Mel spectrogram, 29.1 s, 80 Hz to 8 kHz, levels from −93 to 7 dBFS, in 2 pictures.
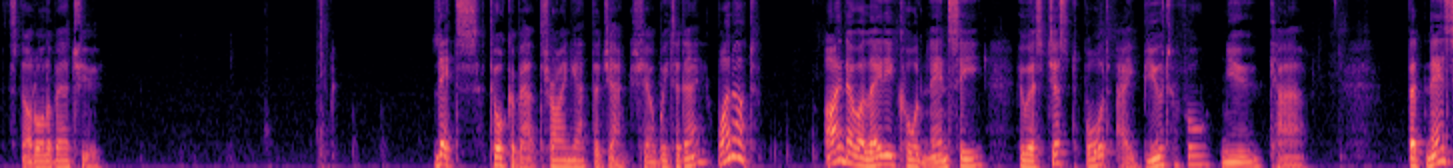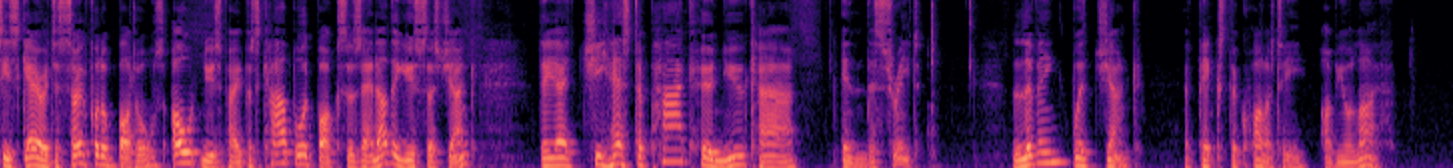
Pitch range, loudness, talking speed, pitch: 110-140 Hz, -23 LUFS, 140 wpm, 120 Hz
